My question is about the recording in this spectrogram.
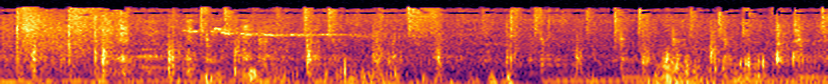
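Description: Background music with held bass notes that step from one pitch to another and a regular beat.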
